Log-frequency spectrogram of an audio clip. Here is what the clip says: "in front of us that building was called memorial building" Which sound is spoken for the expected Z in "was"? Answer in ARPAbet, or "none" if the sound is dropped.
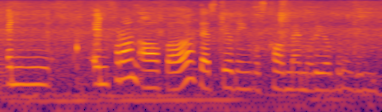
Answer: S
